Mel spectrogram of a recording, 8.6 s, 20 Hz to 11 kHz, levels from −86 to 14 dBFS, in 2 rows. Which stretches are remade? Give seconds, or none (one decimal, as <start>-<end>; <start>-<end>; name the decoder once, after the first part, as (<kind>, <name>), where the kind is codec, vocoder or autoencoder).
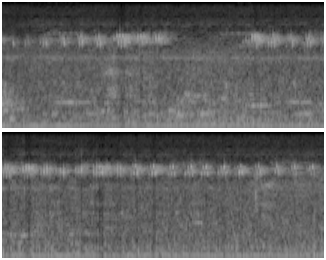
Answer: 5.0-5.9 (codec, SNAC)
